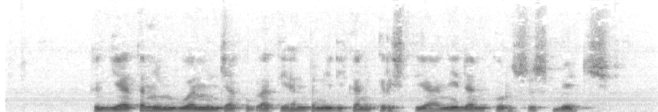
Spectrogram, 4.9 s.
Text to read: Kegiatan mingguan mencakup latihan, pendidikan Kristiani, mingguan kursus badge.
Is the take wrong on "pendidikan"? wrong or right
right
